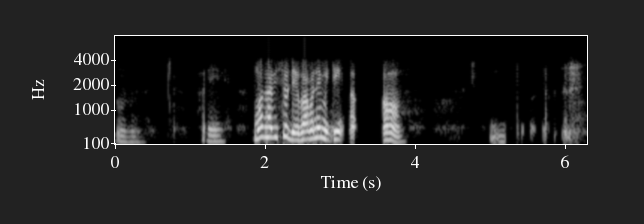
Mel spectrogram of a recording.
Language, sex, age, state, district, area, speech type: Assamese, female, 45-60, Assam, Dibrugarh, rural, conversation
